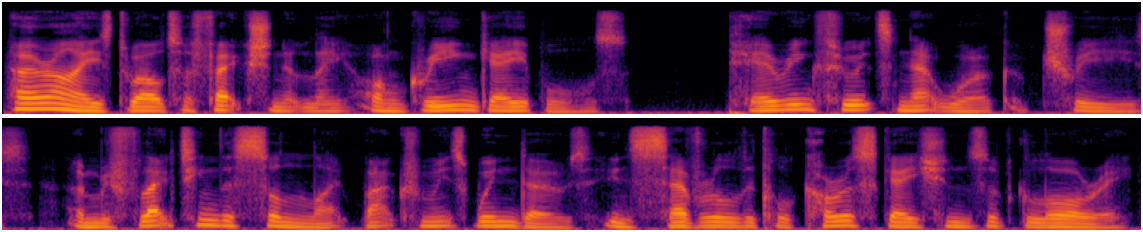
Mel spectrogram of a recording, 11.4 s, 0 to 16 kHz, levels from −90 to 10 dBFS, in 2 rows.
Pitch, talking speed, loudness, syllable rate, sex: 135 Hz, 140 wpm, -19 LUFS, 4.3 syllables/s, male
